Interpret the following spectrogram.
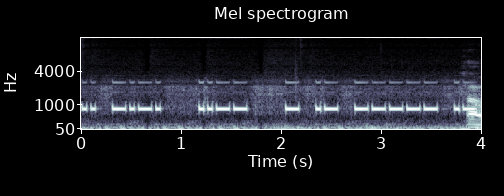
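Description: A string of short electronic beeps at one steady pitch, in uneven groups of long and short beeps, laid in as a sound effect over a low background hum.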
